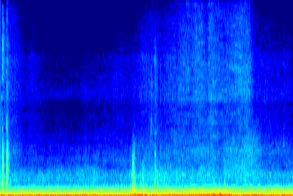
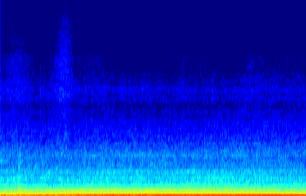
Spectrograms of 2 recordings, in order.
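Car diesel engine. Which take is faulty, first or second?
second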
